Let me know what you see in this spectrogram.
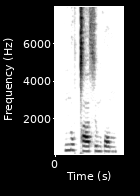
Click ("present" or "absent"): present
